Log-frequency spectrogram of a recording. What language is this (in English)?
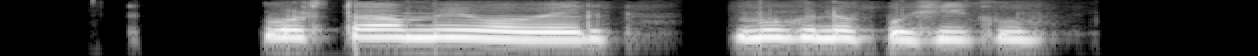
Pashto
